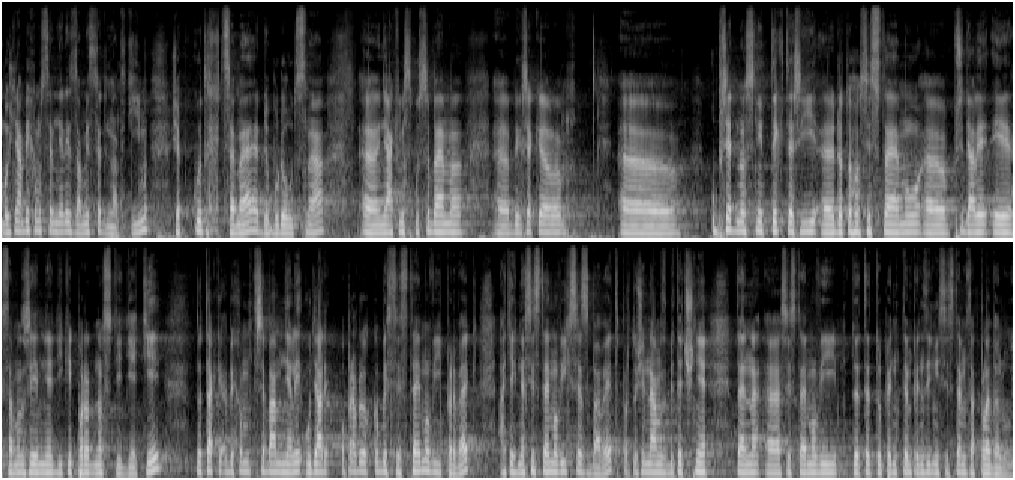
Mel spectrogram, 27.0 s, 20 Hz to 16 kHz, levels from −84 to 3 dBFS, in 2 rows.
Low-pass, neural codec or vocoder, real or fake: 14.4 kHz; none; real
